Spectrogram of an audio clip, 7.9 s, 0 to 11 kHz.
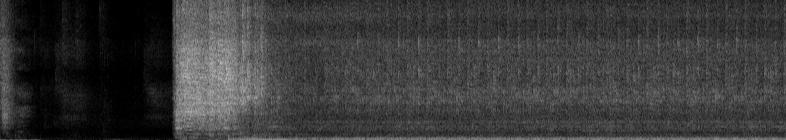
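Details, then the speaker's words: Start and idle of a 1979 Suburban V8 after installing new dual exhaust with glass packs on a Y-pipe; quick crank, catches and settles into a deep, loud, even burble; sounds pretty good, maybe a bit loud. "sounds pretty good I might get in trouble with the police but"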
